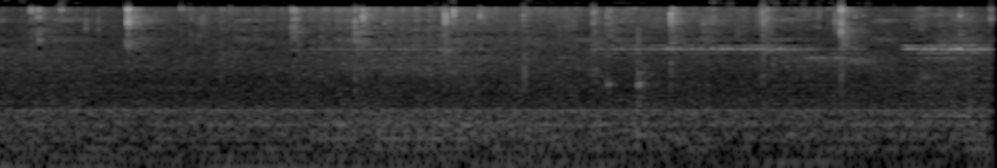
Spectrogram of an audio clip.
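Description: Close-miked eating sounds: scattered wet clicks and smacks of a person chewing rice and curry eaten by hand. A steady low hum runs underneath.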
